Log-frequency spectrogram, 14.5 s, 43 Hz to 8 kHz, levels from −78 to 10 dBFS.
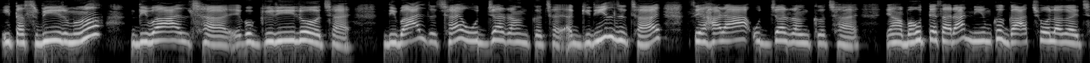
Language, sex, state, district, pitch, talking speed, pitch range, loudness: Maithili, female, Bihar, Samastipur, 250 Hz, 135 wpm, 225-280 Hz, -15 LUFS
